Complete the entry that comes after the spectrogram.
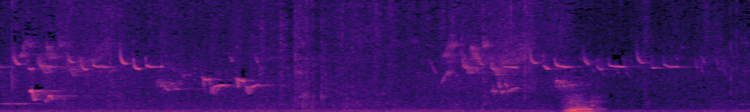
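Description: Wild birds chirping over outdoor ambience: two runs of quick, repeated high chirps, each about a second and a half long, one at the start and one from about four and a half seconds in, with lower chirps between them. A short, louder, lower-pitched sound comes just before six seconds in.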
